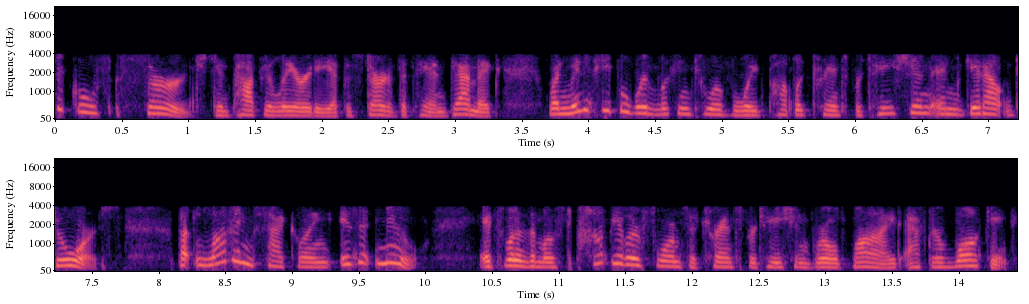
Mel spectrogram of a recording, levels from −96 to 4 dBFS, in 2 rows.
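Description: Tandem speech coding runs throughout: the speech went through two low-rate speech codecs in a row, each re-encoding the previous one's already degraded output. The sound fits GSM full rate followed by AMR-NB, with nothing above 3.8 kHz, leaving it muffled, rough and warbly.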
